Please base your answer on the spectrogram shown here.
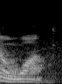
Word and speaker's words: one: ठीक है, चलिए जैसे एक स्पेलिंग है ONE, इसे पढ़ते हैं वन।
